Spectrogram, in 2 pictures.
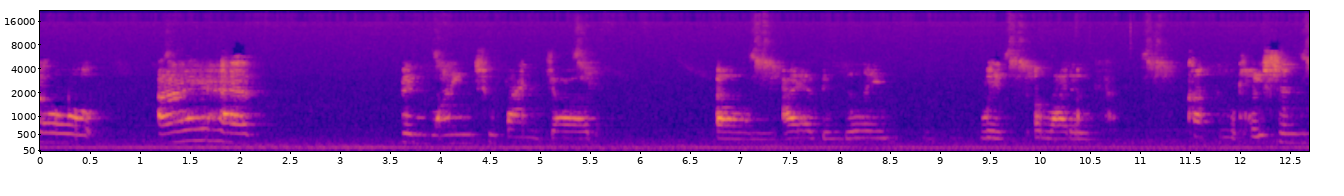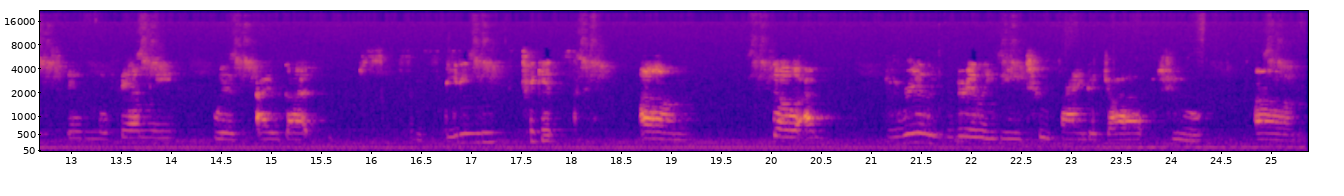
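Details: Acted client with acquired stuttering that began after a stroke (CVA) about three months earlier, with word-finding difficulty; stuttering (acquired, acted).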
